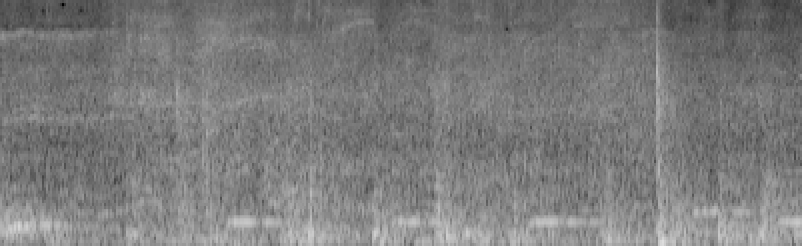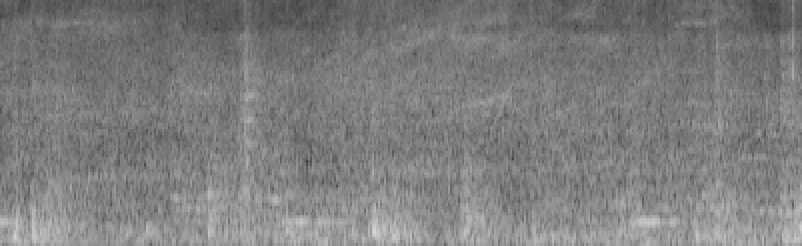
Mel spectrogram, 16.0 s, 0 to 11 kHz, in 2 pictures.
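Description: Electric 2WD RC racing buggies running on an indoor carpet track: motor and tyre noise in a reverberant hall. Short steady beeps sound now and then, and there is a single sharp knock about six and a half seconds in.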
